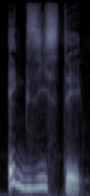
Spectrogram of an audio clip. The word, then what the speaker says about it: exister: Exister. Okay, so it's really this X here, it's pronounced like gz, gz, ex, exister.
